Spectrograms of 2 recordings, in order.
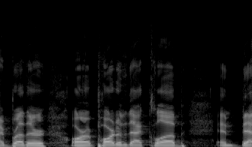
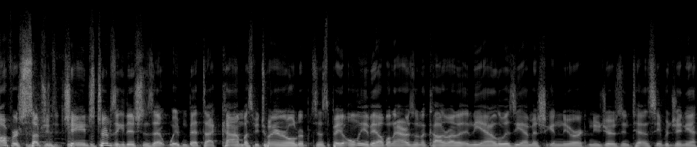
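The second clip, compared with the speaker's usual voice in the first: fast, rattled-off, rapid-fire reading. Reading the ad's legal disclaimer aloud: talking very fast. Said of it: "I actually talked that fast".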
